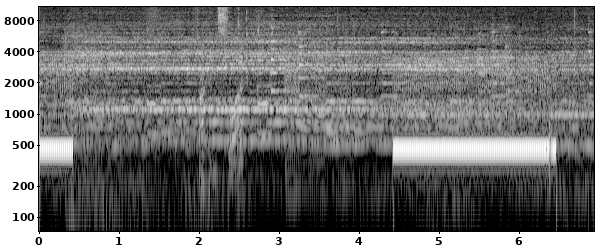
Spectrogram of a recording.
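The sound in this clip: Telephone dial tone on a call to a delivery customer, a loud steady hum that sounds briefly, cuts out to quieter muffled handling noises, then returns for about two seconds before stopping abruptly.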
